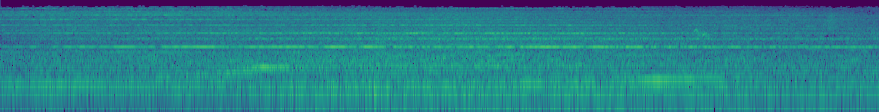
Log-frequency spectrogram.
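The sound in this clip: A train rolls between the mountains of the Salzkammergut from Bad Ischl toward Styria, with a steady, heavy rumble of wheels on track and thin squealing tones that drift up in pitch, and no voices.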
